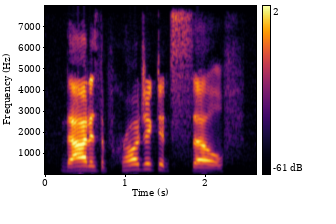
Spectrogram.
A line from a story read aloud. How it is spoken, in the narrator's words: the teacher moaned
